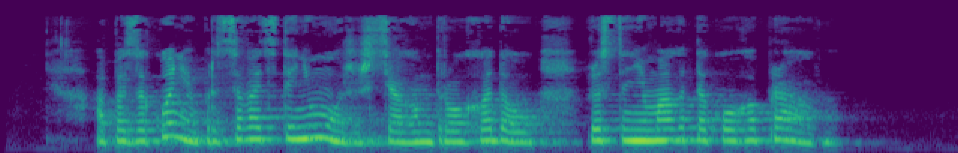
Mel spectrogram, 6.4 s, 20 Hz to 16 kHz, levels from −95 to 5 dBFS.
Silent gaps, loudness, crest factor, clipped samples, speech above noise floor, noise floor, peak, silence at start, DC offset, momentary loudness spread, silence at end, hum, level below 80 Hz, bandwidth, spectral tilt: none; -24 LUFS; 16 dB; under 0.1%; 53 dB; -76 dBFS; -8 dBFS; 0.5 s; under 0.1%; 13 LU; 0.8 s; none; -68 dBFS; 11.5 kHz; -4.5 dB/octave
